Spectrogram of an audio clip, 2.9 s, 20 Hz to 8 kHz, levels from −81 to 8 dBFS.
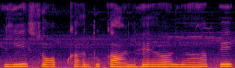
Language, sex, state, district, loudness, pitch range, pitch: Hindi, female, Bihar, Katihar, -16 LUFS, 230-245 Hz, 240 Hz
